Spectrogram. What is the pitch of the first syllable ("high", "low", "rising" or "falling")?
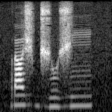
high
